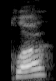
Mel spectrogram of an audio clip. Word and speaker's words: Pla: say your last name is it PL PL just the way yeah rhymes with blah very weird name well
